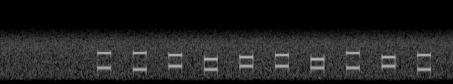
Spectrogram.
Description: DTMF, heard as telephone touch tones, dialled by machine, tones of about 130 ms. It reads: BA91894B83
